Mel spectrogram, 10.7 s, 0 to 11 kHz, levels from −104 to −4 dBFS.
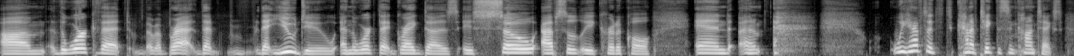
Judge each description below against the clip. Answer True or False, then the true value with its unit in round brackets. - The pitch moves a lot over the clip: False (3.9 semitones)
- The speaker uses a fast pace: False (175 wpm)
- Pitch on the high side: True (195 Hz)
